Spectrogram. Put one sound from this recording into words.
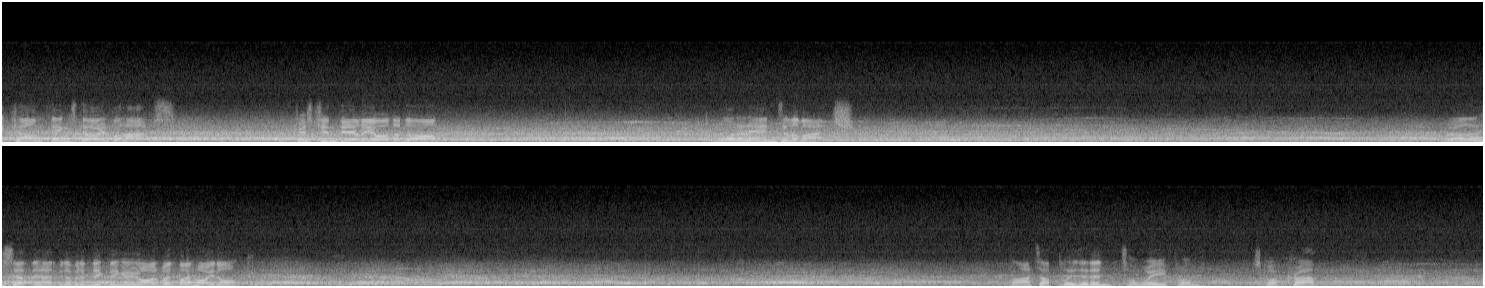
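A large stadium crowd murmurs and roars outdoors.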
